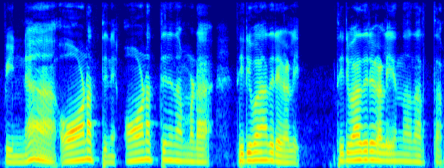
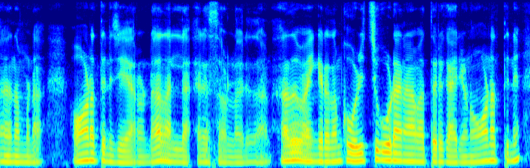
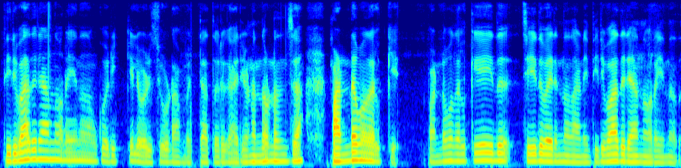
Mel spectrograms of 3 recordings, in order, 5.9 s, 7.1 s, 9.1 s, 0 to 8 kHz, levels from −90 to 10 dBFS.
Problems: none marked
